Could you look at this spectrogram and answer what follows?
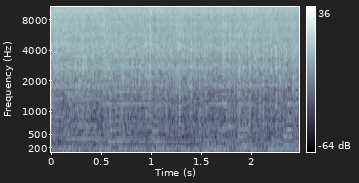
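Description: Fatty A5 wagyu sizzles in a heated pan, giving a steady, dense hiss and crackle of frying fat that holds at a constant level throughout, close and with no talking.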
